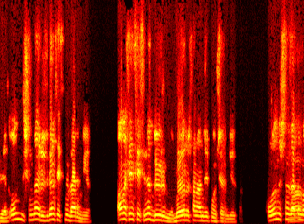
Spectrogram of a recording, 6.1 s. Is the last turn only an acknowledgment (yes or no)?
yes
